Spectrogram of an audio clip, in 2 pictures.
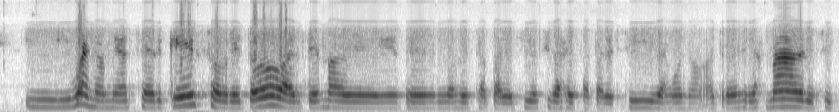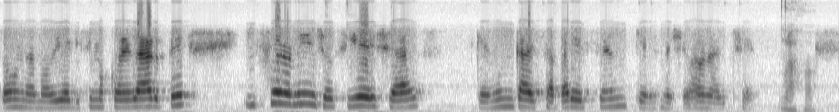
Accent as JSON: {"language": "Spanish", "town": "Don Torcuato", "region": "Buenos Aires Province", "country": "Argentina", "tie": "born or raised there", "also_born_or_lived": "El Bolsón", "said": "Yo soy de Buenos Aires, de Don Torcuato. Allí estuve hasta que entré a Bellas Artes y me fui a vivir a La Boca. Y después me fui al Bolsón en el 86."}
